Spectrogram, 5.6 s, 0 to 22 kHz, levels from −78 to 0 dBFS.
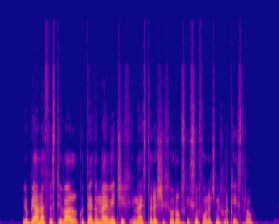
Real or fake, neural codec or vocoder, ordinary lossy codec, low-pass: fake; autoencoder, 48 kHz, 32 numbers a frame, DAC-VAE, trained on Japanese speech; Opus, 24 kbps; 19.8 kHz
